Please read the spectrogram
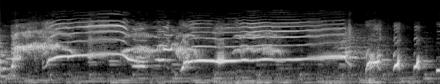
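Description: A person screams in one long, high-pitched cry that breaks off after about three and a half seconds. It is a startled scream at the sight of cockroaches planted on the bed.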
